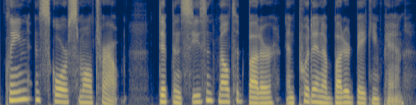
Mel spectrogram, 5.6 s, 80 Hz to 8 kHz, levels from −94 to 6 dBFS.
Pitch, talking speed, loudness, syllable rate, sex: 170 Hz, 185 wpm, -20 LUFS, 5.3 syllables/s, female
